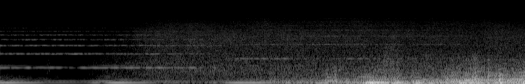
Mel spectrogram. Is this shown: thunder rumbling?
yes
